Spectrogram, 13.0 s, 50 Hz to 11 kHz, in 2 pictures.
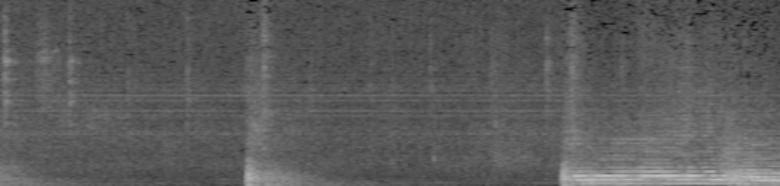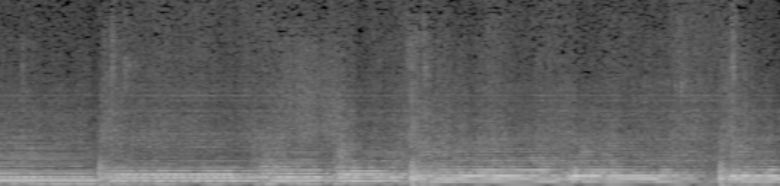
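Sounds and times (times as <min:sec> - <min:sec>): school concert band playing: 0:04.6 - 0:13.0.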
